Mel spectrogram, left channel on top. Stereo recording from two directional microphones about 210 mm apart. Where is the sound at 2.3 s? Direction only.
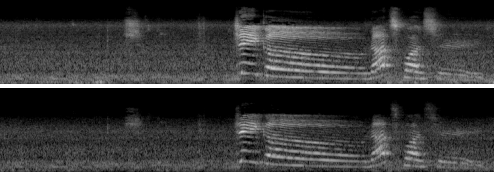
15° left (ahead or behind).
